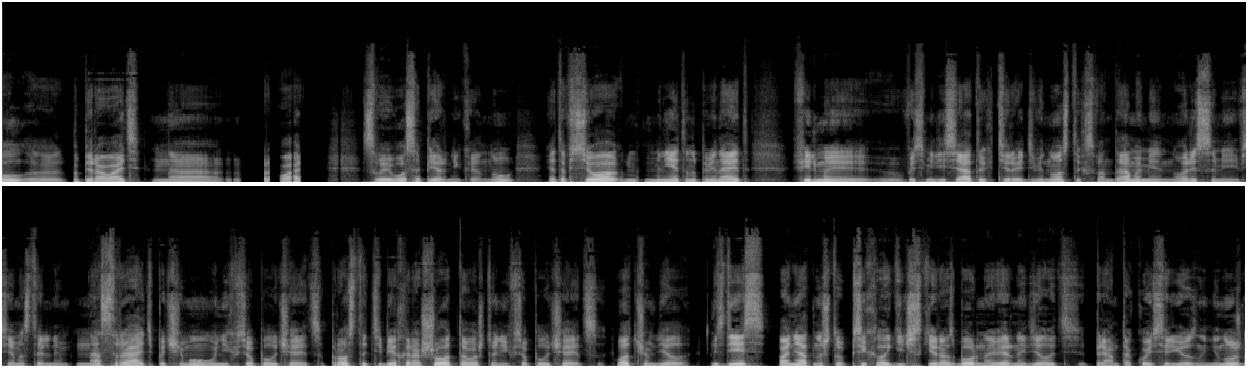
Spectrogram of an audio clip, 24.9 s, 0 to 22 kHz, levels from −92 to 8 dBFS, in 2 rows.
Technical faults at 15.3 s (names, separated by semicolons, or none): none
